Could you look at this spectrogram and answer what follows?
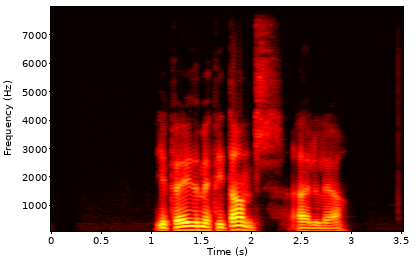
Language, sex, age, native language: Icelandic, male, 30-39, Icelandic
